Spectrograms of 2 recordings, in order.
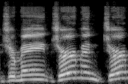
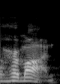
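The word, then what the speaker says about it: Germán: your initial thoughts on, or is it German last night? It's Domingo Herman. Herman is pronounced.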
